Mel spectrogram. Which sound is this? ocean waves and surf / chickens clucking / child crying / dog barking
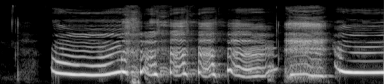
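child crying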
